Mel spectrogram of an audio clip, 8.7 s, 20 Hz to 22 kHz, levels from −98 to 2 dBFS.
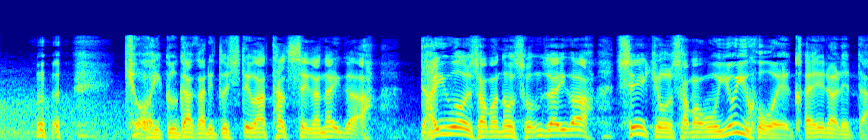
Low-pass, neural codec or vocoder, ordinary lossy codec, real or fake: none; none; none; real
